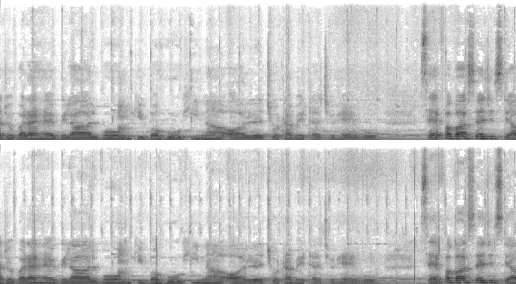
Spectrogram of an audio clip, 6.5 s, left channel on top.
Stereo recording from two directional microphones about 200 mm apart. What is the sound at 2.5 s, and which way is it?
A woman's voice, 10° left (ahead or behind).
